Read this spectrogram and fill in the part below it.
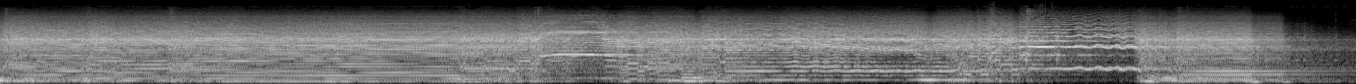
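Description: A distorted electric guitar through a BOSS eBand JS-10 with EQ for a bright 1970s-style tone plays a continuous riff with bends and vibrato-wobbled lead notes for about thirteen seconds, then cuts off.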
